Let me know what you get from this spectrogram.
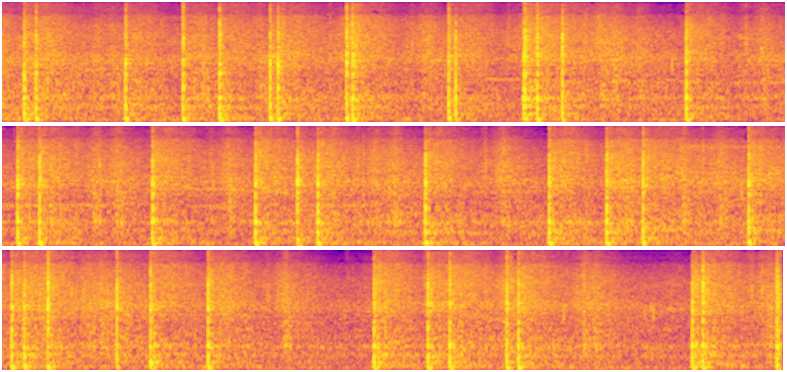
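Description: Kerala temple-festival fireworks (vedikettu) going off in a rapid, irregular barrage of loud bangs, about three or four a second, over a continuous low rumble.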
